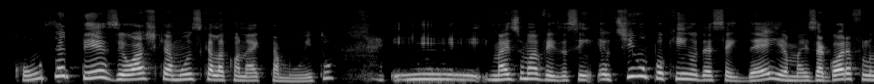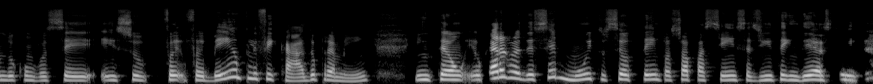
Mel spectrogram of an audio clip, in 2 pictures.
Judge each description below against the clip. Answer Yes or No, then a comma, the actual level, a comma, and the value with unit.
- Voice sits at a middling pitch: No, high, 215 Hz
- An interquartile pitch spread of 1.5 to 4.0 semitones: Yes, average, 3.5 semitones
